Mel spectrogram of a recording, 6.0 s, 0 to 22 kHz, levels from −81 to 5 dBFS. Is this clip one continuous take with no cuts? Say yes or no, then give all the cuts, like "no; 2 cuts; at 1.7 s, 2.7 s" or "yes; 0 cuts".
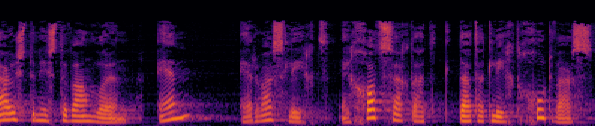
no; 2 cuts; at 1.4 s, 3.3 s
